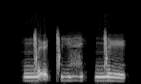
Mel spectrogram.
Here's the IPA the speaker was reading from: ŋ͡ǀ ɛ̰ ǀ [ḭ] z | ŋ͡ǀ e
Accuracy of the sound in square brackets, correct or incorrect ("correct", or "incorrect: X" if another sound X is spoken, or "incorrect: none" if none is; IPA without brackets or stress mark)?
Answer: incorrect: i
